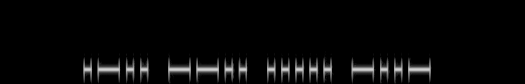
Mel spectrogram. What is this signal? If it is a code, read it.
Morse code, heard as a keyed tone, about 17 wpm, 700 Hz. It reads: LZ5X
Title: DXCC-100 Call Signs - 4 Characters - 17wpm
